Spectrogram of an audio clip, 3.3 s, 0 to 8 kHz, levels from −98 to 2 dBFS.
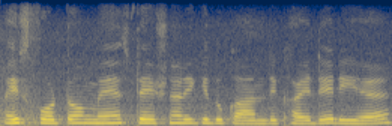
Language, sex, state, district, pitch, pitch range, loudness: Hindi, female, Haryana, Jhajjar, 230 Hz, 210-235 Hz, -16 LUFS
